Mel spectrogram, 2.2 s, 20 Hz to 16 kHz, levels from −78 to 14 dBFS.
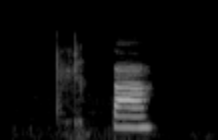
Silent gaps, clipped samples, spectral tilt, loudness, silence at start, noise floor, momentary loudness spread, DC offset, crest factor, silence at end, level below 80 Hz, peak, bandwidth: none; under 0.1%; -3.5 dB/octave; -22 LUFS; 0.75 s; -78 dBFS; 24 LU; under 0.1%; 18 dB; 0.65 s; -72 dBFS; -10 dBFS; 7.2 kHz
